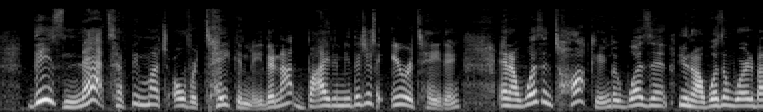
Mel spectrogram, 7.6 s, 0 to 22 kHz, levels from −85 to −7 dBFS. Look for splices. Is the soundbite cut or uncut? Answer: cut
